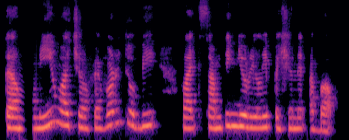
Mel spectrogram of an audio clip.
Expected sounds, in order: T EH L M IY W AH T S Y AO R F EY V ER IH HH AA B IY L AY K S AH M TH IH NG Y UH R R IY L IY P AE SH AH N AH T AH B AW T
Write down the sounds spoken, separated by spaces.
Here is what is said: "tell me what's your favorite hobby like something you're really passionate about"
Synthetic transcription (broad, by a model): T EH L M IY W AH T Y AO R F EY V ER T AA B IY L AY K S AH M T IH NG Y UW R R IY L IY P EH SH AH N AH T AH B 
